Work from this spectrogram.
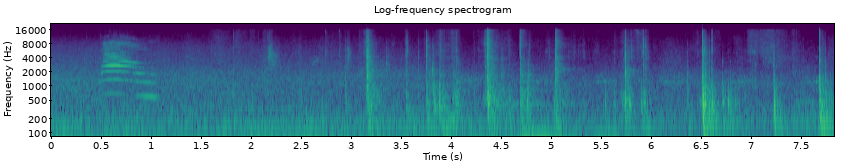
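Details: Six-month-old female calico kitten panicking and crying indoors in Okinawa as delivery men bring a new refrigerator: one short descending meow, then scattered knocks, thuds and moving sounds.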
